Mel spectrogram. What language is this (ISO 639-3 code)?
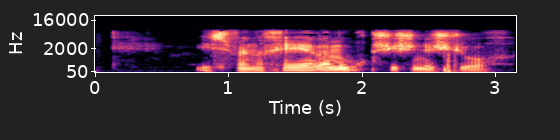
kab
